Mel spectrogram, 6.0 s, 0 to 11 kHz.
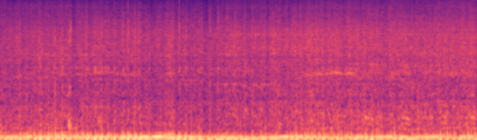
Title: Fiat 125p - Nierówna praca silnika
